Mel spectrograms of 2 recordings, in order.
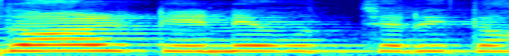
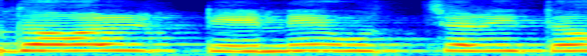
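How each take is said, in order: Both takes have the same delivery.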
